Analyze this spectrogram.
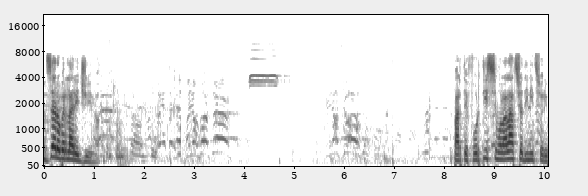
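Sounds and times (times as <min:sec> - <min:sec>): referee's whistle blast: 0:04.1 - 0:05.1.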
